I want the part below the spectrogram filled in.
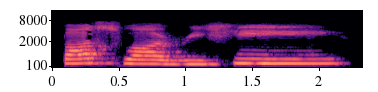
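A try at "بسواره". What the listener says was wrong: Excellent. Just like that. Good.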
